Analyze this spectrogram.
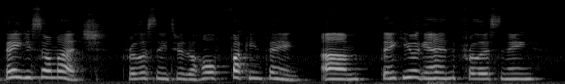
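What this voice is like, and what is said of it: Worn-out, strained voice. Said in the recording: “My voice is dead.”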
